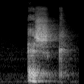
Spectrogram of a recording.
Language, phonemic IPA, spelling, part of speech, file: Dutch, /ɛsk/, -esk, suffix, Nl--esk.ogg
- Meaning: -esque: in the style of manner of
